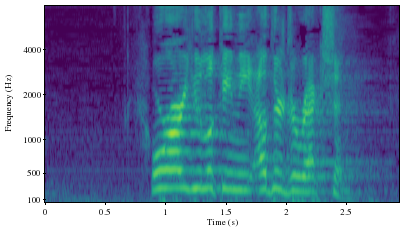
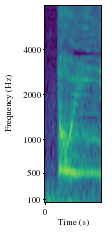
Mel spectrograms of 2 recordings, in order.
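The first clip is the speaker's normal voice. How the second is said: high, loud boing as the dog bolts; cartoon dog zooming off; mock dog take-off; 6 dB louder than usual. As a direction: launch it like a spring. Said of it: "this dog just goes".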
